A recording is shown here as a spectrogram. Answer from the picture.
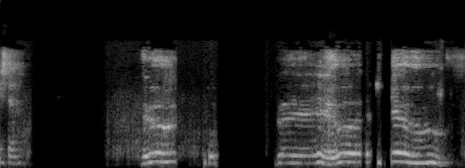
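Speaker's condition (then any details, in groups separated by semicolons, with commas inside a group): Cerebral palsy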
